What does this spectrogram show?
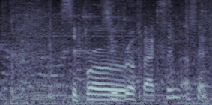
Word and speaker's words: ciprofloxacin: Ciprofloxacin? Floxacin? Did I say it right? Ciprofloxacin. Yes, okay.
